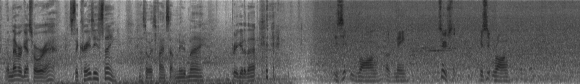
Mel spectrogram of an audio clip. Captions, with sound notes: - You'll never guess where we're at. It's the craziest thing. Let's always find something new to buy. I'm pretty good at that. (laughs) - Is it wrong of me? Seriously, is it wrong?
